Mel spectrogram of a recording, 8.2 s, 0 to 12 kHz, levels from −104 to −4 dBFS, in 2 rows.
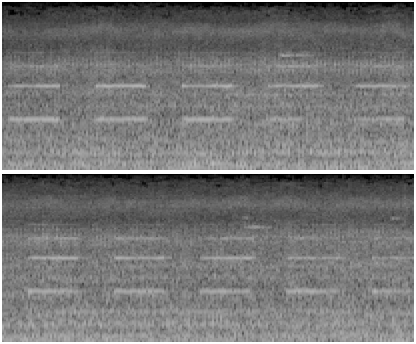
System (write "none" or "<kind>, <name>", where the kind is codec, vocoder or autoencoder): vocoder, BigVGAN v2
